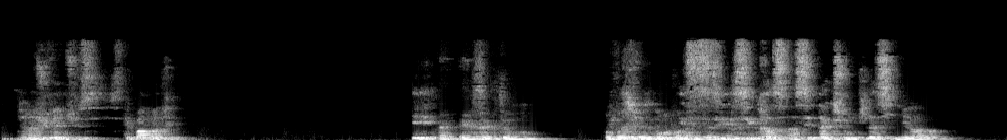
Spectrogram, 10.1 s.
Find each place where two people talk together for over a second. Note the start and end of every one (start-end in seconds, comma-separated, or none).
6.1-7.6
